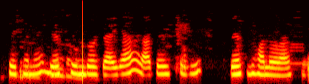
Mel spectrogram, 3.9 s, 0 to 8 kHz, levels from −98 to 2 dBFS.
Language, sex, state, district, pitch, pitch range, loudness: Bengali, female, West Bengal, Malda, 245 Hz, 240-260 Hz, -26 LUFS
